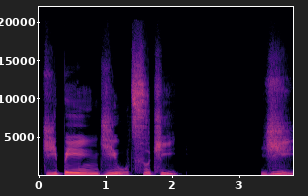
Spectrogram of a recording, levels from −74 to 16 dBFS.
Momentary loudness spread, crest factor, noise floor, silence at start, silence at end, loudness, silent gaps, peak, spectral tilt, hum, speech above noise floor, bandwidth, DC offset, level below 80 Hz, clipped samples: 9 LU; 18 dB; under -90 dBFS; 0.05 s; 0 s; -23 LUFS; 2.31-3.10 s; -8 dBFS; -3.5 dB/octave; none; over 66 dB; over 20 kHz; under 0.1%; -82 dBFS; under 0.1%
